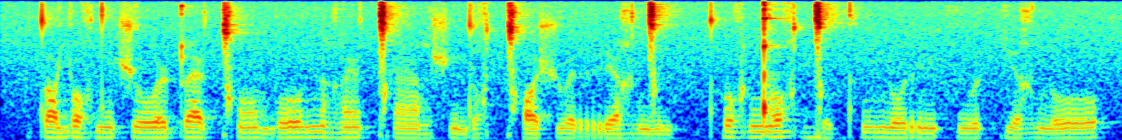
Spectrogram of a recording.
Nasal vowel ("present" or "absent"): present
